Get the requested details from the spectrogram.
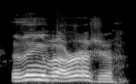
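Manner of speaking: slow, drowsy, sedated-sounding, drawn-out drawl. Mocking a politician's speech, imitating Joe Biden's drowsy speech. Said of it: "he always sounds like he ate a Xanax".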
